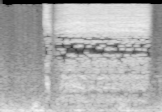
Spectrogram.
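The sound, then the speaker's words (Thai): Sonified black hole accretion data: a faint low rumble, representing weak accretion, gives way after an outburst to a sudden loud, steady rush of bright hissing noise, representing strong accretion, that holds for about a second, then cuts off abruptly. “ต้องแปลงทำซาวประกอบด้วย อันนี้คือดูดน้อยพอระเบิดปุ๊บดูดแรง”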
